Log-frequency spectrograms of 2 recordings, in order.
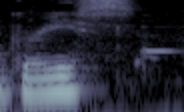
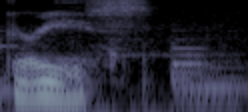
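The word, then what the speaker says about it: Gris: little overworked been on greece how do you say it is it gree it's got to be gree it's not greece greed does look really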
